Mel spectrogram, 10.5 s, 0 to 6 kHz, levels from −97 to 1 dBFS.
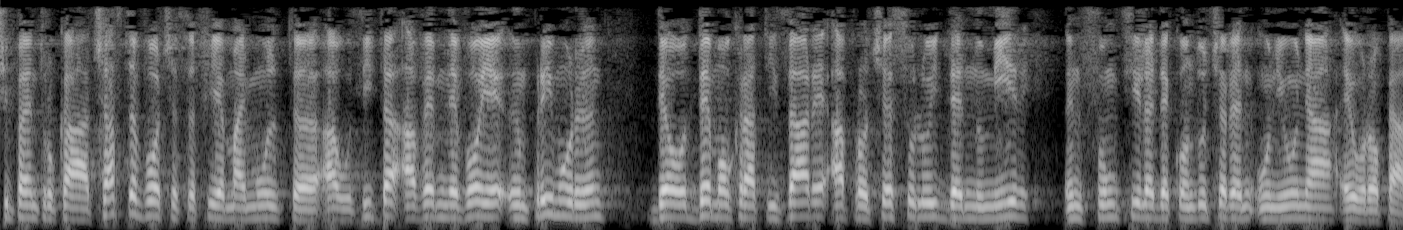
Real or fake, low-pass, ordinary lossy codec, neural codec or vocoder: real; 5.4 kHz; MP3, 32 kbps; none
